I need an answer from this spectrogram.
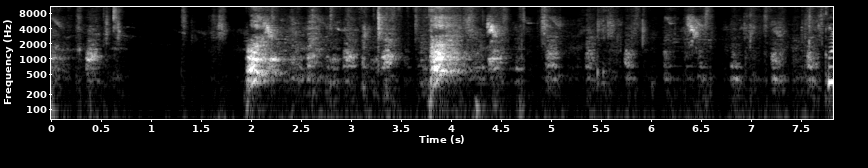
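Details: A German Shepherd fitted with new glasses gives two loud, rough barks about two seconds apart. Softer scuffles and human voices surround the barks, with people urging the dog to slow down.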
